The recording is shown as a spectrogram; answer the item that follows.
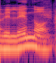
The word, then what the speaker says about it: Delano: Pero dice Delano. – Así se escribe, pero se pronuncia Delano.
